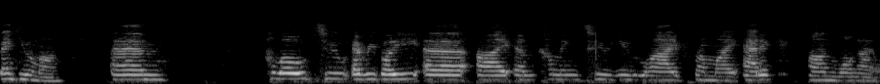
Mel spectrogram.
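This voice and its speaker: A woman with a strong New York accent, fairly high pitch, fairly slow pace, fairly even intonation, big swings in loudness, and long, frequent pauses. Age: 60s. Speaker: engineering educator. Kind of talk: conference workshop talk. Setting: video call from home.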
